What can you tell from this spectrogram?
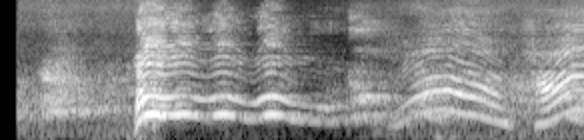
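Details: Unaltered male black-and-white long-coated Alaskan Malamute, about three years old, at a shelter in South Los Angeles; a sharp bark opens into drawn-out, wavering howl-like moans that rise and fall, followed by two arching whines.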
